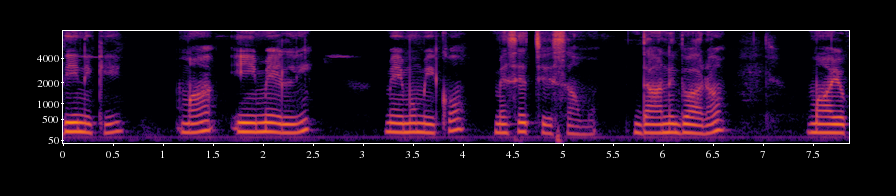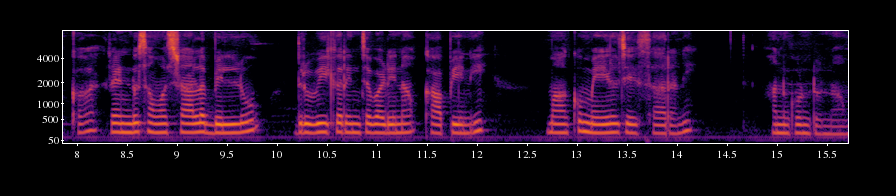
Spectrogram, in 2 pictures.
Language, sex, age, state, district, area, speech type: Telugu, female, 18-30, Telangana, Adilabad, urban, spontaneous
